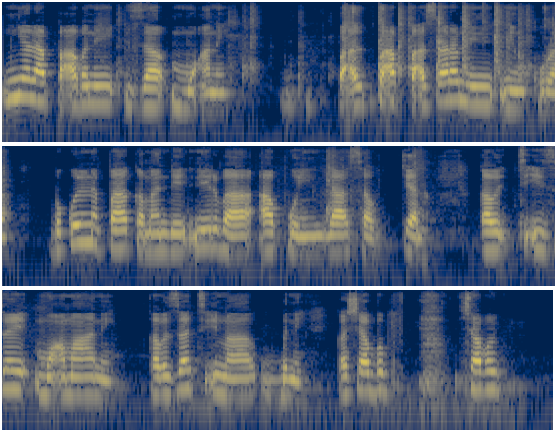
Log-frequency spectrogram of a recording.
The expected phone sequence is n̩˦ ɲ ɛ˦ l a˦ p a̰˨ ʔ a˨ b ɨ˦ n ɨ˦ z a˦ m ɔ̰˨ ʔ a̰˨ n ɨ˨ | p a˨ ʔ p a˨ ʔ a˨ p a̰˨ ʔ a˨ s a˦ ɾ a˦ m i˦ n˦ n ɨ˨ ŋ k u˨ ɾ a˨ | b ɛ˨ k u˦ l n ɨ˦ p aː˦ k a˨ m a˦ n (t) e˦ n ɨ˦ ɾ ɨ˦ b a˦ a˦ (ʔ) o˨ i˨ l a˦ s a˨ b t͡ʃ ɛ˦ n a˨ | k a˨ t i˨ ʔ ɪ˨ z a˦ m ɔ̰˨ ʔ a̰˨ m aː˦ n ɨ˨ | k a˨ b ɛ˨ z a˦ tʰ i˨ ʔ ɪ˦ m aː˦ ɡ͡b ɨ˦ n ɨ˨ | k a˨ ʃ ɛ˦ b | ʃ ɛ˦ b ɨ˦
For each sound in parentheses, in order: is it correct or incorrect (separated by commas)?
incorrect, incorrect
